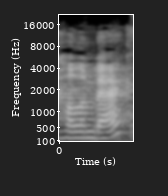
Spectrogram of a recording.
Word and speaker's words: Hollenbach: So hi again, I'm here with Hollenbach. That is the right pronunciation, yep. isn't it? Or Hollenbach, technically, but I say Hollenbach, so that's fine.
